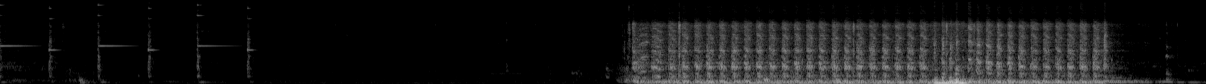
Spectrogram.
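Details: Subaru EA82 engine won't start: a few sharp clicks, then about five seconds of steady rhythmic cranking that never catches and dies away; crank, no start.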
